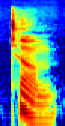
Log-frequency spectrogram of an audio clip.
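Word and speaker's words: toum: It's pronounced tum. Here's how it breaks down to rhymes with boom.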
